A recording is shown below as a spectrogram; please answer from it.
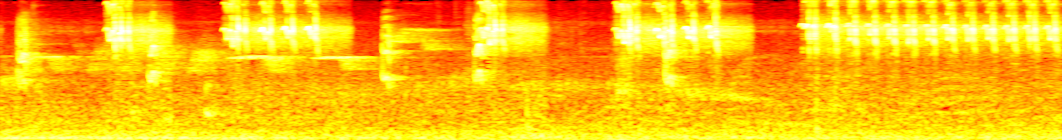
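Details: Velvet-fronted nuthatch (rambatan) singing in a clear, fast, tightly spaced style with long rolls: short bursts of very high, thin, rapid trilled notes, ending in a longer even trill, with brief silent gaps between.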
